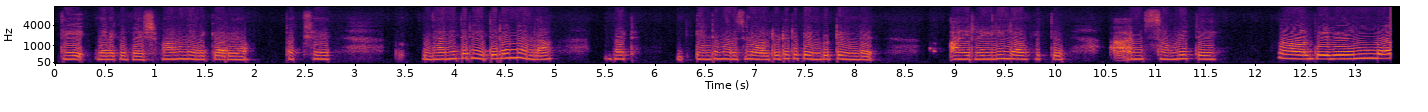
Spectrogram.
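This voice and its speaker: A woman's voice: lowish voice, fairly even intonation, takes it slowly, long pauses. A woman acting out a fan-made audio story, dramatically switching between character voices. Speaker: storyteller voicing all characters. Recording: phone-like lo-fi audio with faint music.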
